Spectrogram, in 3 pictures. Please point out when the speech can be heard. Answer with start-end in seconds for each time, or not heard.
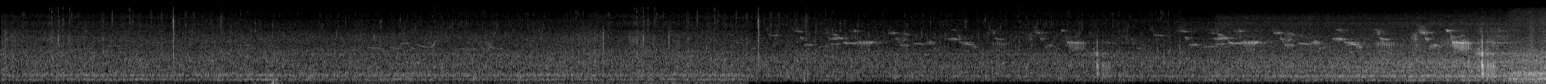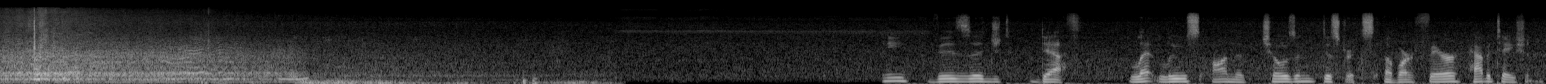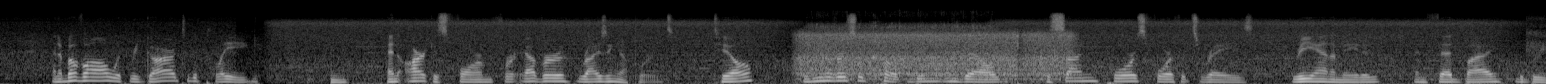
24.2-33.5, 34.2-46.3.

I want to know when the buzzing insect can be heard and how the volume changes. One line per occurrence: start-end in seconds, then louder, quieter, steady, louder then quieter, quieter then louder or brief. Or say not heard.
0.0-24.8 louder then quieter
38.8-46.2 quieter.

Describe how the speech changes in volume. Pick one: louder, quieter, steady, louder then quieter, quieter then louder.
steady.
